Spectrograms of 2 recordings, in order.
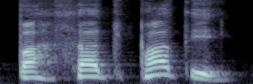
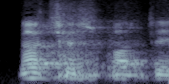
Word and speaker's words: Vachaspati: და მან ახსენა თავის საუბარში, რომ ერთ-ერთი ერთგული, რომელიც მათუსუდანა I find it difficult to pronounce. Mathusudana, what kind of name, Maharaj? Is that okay? Mathusudana Bhasaspati. Vachaspati, yes.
